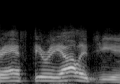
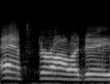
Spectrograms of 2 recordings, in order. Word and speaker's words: astrology: interesting to talk about I like that their asteriology of yours is forward Eli how many times have I got to tell you that it's pronounced astrology I think Webster says it's astrology patients well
